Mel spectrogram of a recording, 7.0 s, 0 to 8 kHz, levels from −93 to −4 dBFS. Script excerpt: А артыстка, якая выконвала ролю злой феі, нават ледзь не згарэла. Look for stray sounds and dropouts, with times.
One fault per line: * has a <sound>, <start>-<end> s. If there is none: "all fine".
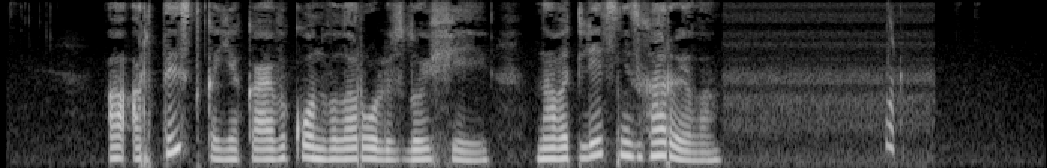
* has a chirp, 5.9-6.0 s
